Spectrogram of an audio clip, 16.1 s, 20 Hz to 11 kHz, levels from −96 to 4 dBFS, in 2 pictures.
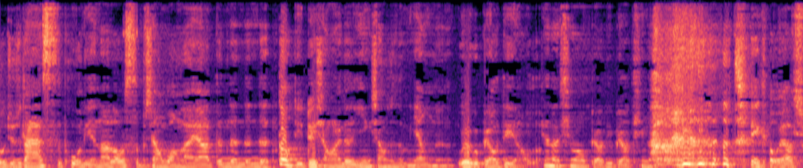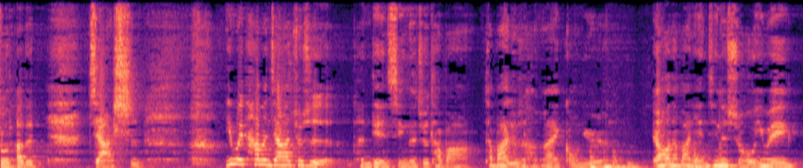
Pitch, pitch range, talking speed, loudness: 195 Hz, 170-225 Hz, 350 characters per minute, -12 LUFS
